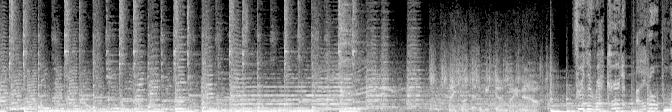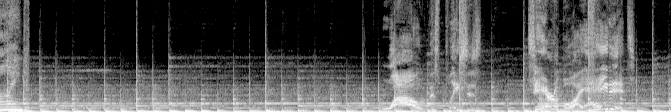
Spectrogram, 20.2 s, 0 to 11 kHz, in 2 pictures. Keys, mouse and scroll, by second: 0.1 click, 4.2 click, 6.5 click, 8.2 click, 12.3 m, 15.9 click.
